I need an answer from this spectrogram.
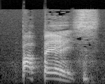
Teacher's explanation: papéis é uma palavra oxítona por quê Porque o acento aqui tônico a sílaba mais forte é a última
